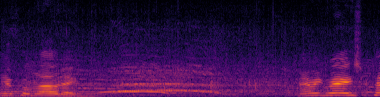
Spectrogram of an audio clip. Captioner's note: crowd cheers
